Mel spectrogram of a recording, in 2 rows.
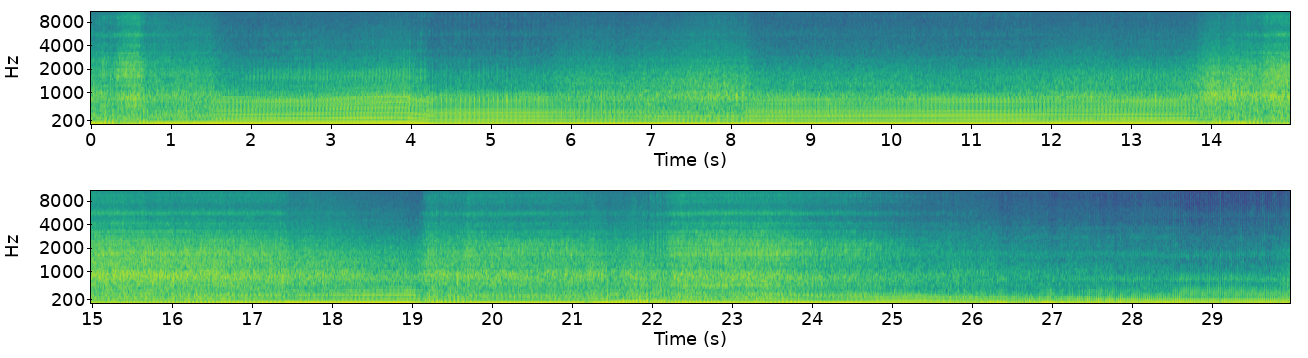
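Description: Volkswagen Passat's 3.6 VR6 engine through a custom exhaust, driving: a steady drone that drops sharply in pitch at an upshift about four seconds in, holds steady while cruising, then falls away as the car slows and rises again near the end.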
